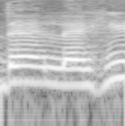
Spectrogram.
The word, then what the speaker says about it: दिल्ली: दिल्ली pronunciation दिल्ली, दिल्ली नहीं है, दिल्ली।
